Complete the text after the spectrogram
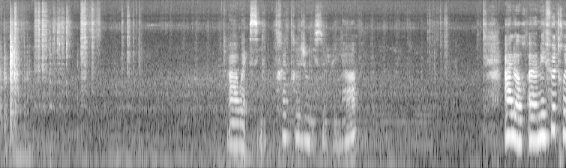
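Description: A felt-tip marker scratches softly across paper.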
